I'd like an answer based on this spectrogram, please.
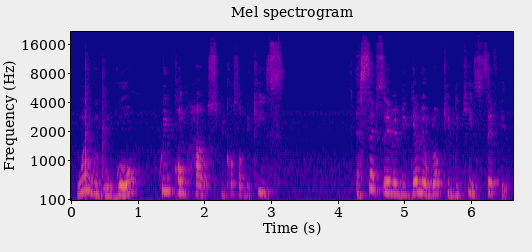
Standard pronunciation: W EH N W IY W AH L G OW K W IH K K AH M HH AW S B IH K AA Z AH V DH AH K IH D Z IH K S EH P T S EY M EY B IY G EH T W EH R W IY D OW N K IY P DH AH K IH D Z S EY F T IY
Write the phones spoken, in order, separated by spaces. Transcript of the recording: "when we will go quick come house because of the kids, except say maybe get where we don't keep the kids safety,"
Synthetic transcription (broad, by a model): W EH N W IY W AH L G OW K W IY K K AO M HH AW S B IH K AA S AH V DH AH K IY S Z IH K S EH P T S EY M EY B IY G EH T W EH W IY D OW N K IY P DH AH K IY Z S EY F T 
